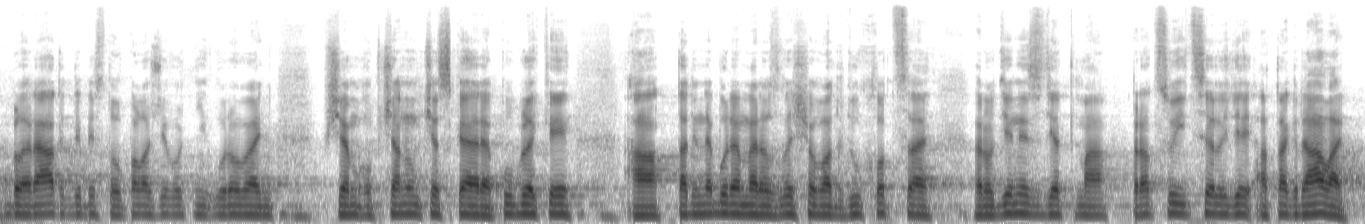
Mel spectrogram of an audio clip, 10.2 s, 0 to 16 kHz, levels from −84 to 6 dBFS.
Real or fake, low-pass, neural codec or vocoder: fake; 14.4 kHz; codec, 44.1 kHz, 7.8 kbps, Pupu-Codec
